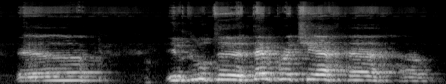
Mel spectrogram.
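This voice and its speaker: A man with a high pitch speaks very slowly, his pitch varying in an ordinary way. Audible room echo fills the space. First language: non-English. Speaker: conference presenter. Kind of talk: conference Q&A. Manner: halting.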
